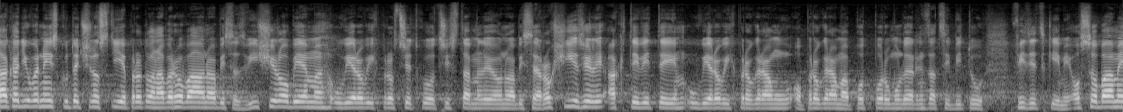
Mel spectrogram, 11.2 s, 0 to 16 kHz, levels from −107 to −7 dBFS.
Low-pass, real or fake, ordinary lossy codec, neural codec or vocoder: 14.4 kHz; real; AAC, 96 kbps; none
